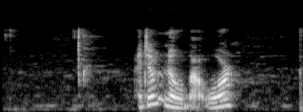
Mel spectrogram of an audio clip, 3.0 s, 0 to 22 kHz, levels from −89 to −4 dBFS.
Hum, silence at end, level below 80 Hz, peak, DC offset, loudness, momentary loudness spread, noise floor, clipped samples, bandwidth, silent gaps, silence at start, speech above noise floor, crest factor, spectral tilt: none; 0 s; -60 dBFS; 0 dBFS; under 0.1%; -16 LUFS; 21 LU; -54 dBFS; under 0.1%; 7.8 kHz; none; 0.8 s; 38 dB; 20 dB; -4.5 dB/octave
